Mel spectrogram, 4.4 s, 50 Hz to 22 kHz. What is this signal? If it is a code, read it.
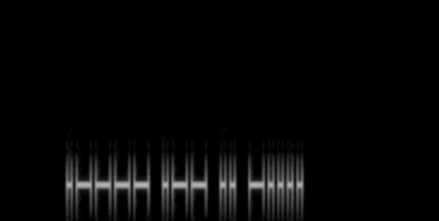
Morse code, heard as a keyed tone, about 25 wpm, 700 Hz. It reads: 1WI6
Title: Four Challenging Letter-Number Combinations 25wpm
